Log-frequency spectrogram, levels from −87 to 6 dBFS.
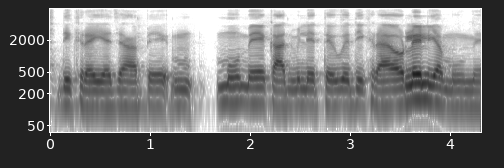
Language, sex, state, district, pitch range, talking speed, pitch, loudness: Hindi, male, Chandigarh, Chandigarh, 115-130 Hz, 265 wpm, 120 Hz, -20 LUFS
